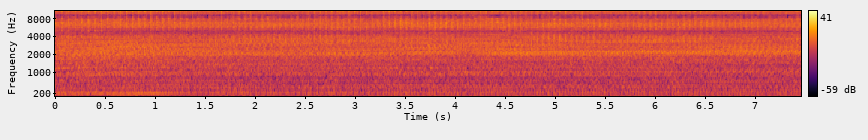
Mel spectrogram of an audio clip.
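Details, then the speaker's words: Low-mileage one-owner Aston Martin V8 just serviced at a franchise dealer, driving into the workshop: steady idle with a dull regular knock about three a second, big end bearing failure. "car came here very recently after that purchase and it was in for some work and immediately on driving into the workshop you can hear the engine exhibiting quite a undesirable sound"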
